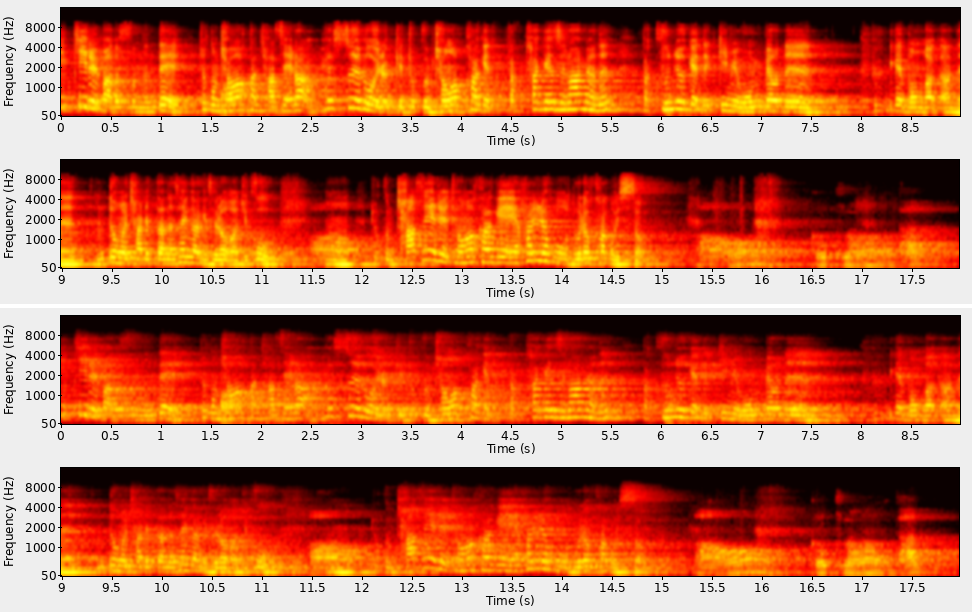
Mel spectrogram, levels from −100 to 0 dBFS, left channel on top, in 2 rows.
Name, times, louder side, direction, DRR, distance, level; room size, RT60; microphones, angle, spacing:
voice 1, 0.0-7.7 8.0-14.9 15.9-16.1, left 4 dB, 55° left, 10 dB, 0.4 m, -28 dB
voice 2, 11.5-12.1 15.3-16.2 16.5-17.6, right 3 dB, 60° right, 6 dB, 0.8 m, -34 dB
13.0 x 9.6 x 3.1 m, 2.4 s
head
